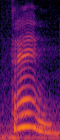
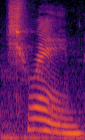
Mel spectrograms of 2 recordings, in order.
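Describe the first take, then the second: First: The vowel is a short 'eh' sound. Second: The vowel is a gliding 'ay' sound. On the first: The speaker calls it wrong. "A lot of people say tren" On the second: The speaker calls it right. "in English we have to say train"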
